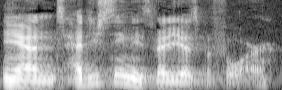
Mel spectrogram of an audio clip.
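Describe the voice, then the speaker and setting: A man questioning a witness as a prosecuting attorney in a courtroom, in a formal, procedural and halting way. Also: medium pitch, lively intonation, pushed and bright. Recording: noisy courtroom pickup with room ambience.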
